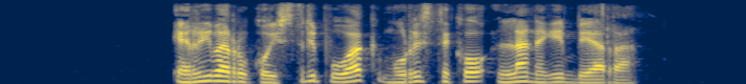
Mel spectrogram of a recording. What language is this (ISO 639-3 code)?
eus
